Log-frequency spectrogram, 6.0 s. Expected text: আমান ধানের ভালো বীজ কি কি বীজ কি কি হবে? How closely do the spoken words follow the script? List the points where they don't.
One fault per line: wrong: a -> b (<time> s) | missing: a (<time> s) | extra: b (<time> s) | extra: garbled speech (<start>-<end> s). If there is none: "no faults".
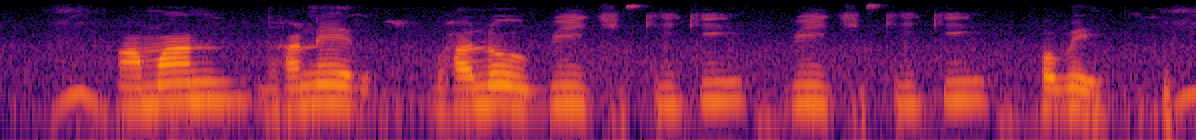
no faults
